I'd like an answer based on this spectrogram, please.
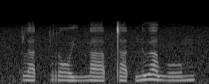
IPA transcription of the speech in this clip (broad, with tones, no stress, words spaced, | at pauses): pla˨˩t̚prɔː˨˩j ŋaː˨˩p̚ta˨˩t̚nɯ˥˩a̯ wo˦˥m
